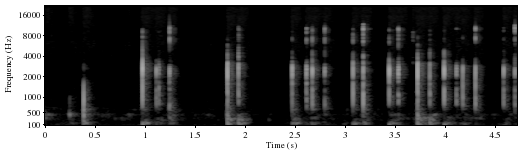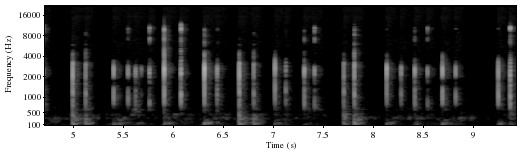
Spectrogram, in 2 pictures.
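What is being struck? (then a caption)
Mechanical keyboard, plastic keycaps. Fingertips of both hands type continuously on a white mechanical keyboard with plastic keycaps. Quick, dry, bright clicks come in a steady run with short pauses, each keystroke dying away almost at once and centered around 2.6 kHz with very little low end.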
